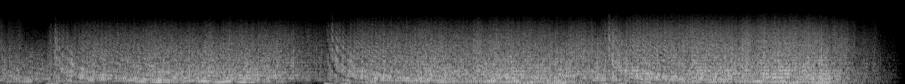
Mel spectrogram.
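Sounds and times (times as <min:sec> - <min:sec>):
tense alien sound: 0:00.2 - 0:08.4.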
